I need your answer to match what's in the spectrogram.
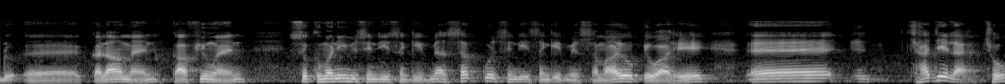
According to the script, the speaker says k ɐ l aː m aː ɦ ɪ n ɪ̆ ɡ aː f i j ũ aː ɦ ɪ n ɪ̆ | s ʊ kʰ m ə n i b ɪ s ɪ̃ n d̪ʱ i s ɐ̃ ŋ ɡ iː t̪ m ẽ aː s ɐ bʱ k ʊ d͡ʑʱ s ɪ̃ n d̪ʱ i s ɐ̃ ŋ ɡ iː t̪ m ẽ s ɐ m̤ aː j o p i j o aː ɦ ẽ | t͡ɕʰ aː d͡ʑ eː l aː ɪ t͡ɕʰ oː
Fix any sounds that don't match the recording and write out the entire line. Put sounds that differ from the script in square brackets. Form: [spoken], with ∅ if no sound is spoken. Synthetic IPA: k ɐ l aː m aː ɦ ɪ n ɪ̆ [k] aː f i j ũ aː ɦ ɪ n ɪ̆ | s ʊ kʰ m ə n i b ɪ s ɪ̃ n d̪ʱ i s ɐ̃ ŋ ɡ iː t̪ m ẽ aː s ɐ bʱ k ʊ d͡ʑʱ s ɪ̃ n d̪ʱ i s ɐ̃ ŋ ɡ iː t̪ m ẽ s ɐ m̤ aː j o p i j o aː ɦ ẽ | t͡ɕʰ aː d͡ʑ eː l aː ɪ t͡ɕʰ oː

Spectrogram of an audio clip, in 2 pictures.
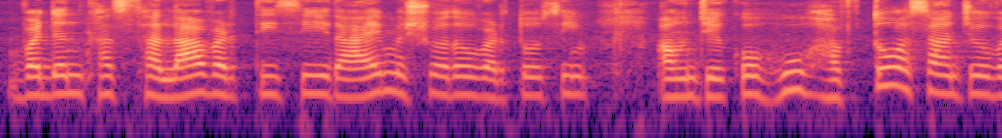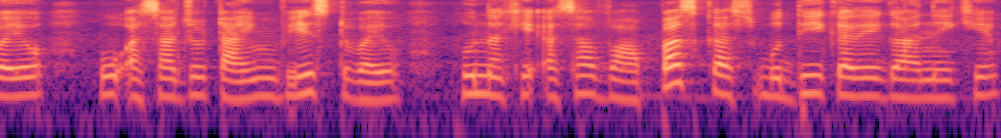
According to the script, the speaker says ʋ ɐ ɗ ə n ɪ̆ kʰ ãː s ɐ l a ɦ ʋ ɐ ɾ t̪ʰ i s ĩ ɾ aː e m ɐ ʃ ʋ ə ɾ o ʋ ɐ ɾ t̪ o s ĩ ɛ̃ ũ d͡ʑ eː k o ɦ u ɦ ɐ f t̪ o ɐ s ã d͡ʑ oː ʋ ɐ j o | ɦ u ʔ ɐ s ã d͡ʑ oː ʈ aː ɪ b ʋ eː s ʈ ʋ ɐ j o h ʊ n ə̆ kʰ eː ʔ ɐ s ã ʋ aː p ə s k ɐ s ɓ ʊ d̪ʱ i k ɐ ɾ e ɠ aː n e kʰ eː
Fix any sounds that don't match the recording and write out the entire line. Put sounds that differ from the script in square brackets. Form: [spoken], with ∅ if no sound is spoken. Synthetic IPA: ʋ ɐ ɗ ə n ɪ̆ kʰ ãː s ɐ l a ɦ ʋ ɐ ɾ [t̪] i s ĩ ɾ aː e m ɐ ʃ ʋ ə ɾ o ʋ ɐ ɾ t̪ o s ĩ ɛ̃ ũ d͡ʑ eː k o ɦ u ɦ ɐ f t̪ o ɐ s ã d͡ʑ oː ʋ ɐ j o | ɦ u ʔ ɐ s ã d͡ʑ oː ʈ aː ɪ [m] ʋ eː s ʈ ʋ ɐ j o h ʊ n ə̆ kʰ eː ʔ ɐ s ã ʋ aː p ə s k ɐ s ɓ ʊ d̪ʱ i k ɐ ɾ e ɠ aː n e kʰ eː

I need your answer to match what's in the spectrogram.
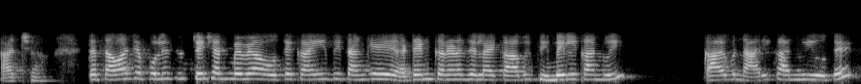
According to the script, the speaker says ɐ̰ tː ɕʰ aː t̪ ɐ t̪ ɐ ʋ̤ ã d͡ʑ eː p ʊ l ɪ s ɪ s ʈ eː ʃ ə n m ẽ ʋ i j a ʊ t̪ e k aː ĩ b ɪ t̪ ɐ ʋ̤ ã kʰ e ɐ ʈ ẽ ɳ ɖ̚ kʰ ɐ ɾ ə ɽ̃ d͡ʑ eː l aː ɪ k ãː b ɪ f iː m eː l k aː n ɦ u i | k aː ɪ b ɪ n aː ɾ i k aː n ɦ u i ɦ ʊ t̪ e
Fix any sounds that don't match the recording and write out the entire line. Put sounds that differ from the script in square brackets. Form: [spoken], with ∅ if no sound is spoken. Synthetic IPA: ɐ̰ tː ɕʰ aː t̪ ɐ t̪ ɐ ʋ̤ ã d͡ʑ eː p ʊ l ɪ s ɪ s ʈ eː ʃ ə n m ẽ ʋ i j a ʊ t̪ e k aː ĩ b ɪ t̪ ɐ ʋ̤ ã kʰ e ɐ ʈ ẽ ɳ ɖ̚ [k] ɐ ɾ ə ɽ̃ d͡ʑ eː l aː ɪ k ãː b ɪ f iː m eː l k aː n ɦ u i | k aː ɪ b ɪ n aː ɾ i k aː n ɦ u i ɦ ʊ t̪ e

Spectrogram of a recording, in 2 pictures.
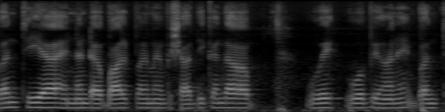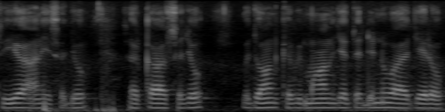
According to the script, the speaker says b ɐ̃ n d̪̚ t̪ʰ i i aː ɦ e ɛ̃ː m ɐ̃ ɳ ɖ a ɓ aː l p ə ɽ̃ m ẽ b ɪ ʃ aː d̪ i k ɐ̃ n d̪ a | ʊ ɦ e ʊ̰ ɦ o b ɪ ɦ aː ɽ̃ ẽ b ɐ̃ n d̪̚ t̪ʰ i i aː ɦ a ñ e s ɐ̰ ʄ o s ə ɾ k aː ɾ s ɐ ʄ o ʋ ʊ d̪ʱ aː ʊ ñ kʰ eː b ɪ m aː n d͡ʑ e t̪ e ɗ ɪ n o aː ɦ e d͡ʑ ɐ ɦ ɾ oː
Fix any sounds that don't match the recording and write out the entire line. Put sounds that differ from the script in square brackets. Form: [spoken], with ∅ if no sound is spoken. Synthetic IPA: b ɐ̃ n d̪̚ t̪ʰ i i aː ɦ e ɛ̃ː [n] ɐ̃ ɳ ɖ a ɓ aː l p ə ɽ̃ m ẽ b ɪ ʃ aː d̪ i k ɐ̃ n d̪ a | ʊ ɦ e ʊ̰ ɦ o b ɪ ɦ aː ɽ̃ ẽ b ɐ̃ n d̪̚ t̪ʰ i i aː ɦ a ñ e s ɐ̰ ʄ o s [ɐ] ɾ k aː ɾ s ɐ ʄ o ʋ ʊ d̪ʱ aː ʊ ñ kʰ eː b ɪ m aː n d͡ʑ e t̪ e ɗ ɪ n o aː ɦ e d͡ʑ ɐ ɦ ɾ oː

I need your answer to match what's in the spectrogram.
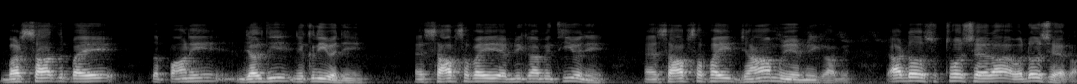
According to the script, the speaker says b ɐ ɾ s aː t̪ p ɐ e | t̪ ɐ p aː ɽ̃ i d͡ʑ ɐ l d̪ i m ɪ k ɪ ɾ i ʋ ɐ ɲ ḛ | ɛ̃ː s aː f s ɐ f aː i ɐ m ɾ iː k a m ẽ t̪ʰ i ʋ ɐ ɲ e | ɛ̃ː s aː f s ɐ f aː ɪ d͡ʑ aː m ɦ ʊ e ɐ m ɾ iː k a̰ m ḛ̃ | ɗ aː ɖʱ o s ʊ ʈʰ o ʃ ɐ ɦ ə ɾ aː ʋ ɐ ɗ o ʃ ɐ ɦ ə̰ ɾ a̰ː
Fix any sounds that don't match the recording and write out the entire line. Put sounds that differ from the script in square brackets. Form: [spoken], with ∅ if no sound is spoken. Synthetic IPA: b ɐ ɾ s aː t̪ p ɐ e | t̪ ɐ p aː ɽ̃ i d͡ʑ ɐ l d̪ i [n] ɪ k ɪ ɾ i ʋ ɐ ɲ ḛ | ɛ̃ː s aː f s ɐ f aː i ɐ m ɾ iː k a m ẽ t̪ʰ i ʋ ɐ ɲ e | ɛ̃ː s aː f s ɐ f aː [i] d͡ʑ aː m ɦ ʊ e ɐ m ɾ iː k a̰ m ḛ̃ | ɗ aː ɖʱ o s ʊ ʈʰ o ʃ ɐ ɦ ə ɾ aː ʋ ɐ ɗ o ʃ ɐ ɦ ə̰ ɾ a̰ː

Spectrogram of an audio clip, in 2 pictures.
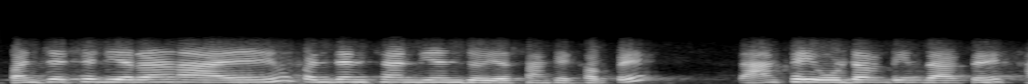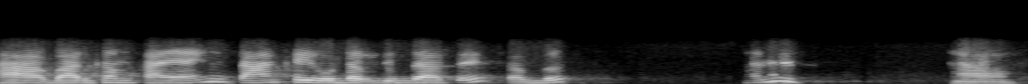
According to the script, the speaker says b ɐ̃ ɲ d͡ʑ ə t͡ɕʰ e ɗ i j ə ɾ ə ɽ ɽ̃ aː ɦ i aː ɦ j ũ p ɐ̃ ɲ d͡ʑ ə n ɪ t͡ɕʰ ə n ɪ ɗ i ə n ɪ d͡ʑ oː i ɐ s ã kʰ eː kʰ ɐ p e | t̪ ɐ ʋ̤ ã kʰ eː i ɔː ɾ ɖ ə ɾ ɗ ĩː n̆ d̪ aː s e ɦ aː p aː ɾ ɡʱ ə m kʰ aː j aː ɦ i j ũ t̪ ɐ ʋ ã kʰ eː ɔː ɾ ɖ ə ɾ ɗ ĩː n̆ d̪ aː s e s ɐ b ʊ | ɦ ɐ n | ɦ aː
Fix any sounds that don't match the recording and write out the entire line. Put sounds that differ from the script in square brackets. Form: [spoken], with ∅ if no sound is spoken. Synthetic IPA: [p] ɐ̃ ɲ d͡ʑ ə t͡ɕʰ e ɗ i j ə ɾ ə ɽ ɽ̃ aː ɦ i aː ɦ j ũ p ɐ̃ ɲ d͡ʑ ə n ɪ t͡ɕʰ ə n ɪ ɗ i ə n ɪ d͡ʑ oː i ɐ s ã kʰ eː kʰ ɐ p e | t̪ ɐ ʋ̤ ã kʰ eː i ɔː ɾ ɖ ə ɾ ɗ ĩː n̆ d̪ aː s e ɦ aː [b] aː ɾ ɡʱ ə m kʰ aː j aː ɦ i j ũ t̪ ɐ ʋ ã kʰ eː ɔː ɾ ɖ ə ɾ ɗ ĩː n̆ d̪ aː s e s ɐ b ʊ | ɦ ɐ n | ɦ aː

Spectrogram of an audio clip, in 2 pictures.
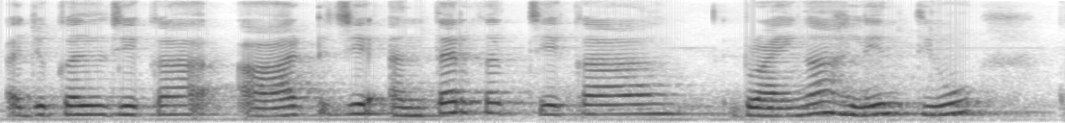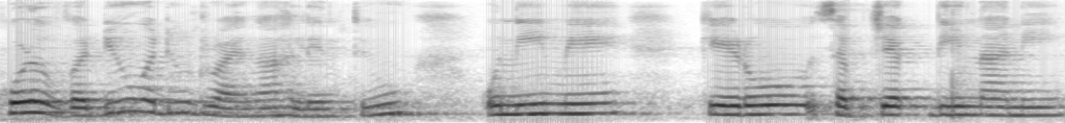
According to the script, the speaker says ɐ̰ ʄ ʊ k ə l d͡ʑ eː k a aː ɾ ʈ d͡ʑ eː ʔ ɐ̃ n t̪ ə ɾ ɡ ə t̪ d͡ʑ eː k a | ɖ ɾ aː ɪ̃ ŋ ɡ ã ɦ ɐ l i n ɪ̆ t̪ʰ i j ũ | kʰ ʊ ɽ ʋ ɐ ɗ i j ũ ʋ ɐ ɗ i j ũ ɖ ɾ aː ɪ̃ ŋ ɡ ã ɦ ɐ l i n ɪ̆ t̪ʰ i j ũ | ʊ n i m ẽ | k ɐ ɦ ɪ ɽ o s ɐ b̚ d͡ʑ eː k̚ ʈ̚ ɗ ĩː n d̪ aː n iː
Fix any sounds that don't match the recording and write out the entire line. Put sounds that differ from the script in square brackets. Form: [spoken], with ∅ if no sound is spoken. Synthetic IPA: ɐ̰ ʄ ʊ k ə l d͡ʑ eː k a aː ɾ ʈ d͡ʑ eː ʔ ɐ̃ n t̪ ə ɾ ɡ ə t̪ d͡ʑ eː k a | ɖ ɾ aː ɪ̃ ŋ ɡ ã ɦ ɐ l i n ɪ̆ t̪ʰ i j ũ | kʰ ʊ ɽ ʋ ɐ ɗ i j ũ ʋ ɐ ɗ i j ũ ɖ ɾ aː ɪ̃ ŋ ɡ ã ɦ ɐ l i n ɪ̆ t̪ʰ i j ũ | ʊ n i m ẽ | k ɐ ɦ ɪ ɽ o s ɐ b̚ d͡ʑ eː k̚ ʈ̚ ɗ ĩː n d̪ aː n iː

